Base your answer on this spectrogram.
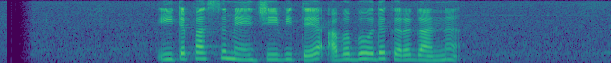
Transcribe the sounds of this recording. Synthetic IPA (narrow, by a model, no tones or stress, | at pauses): iːʈəpasːəmeːd͡ʒiːʋit̪ejəʔa̰ʋəbʱoːd̪əkəɾəɡanːə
